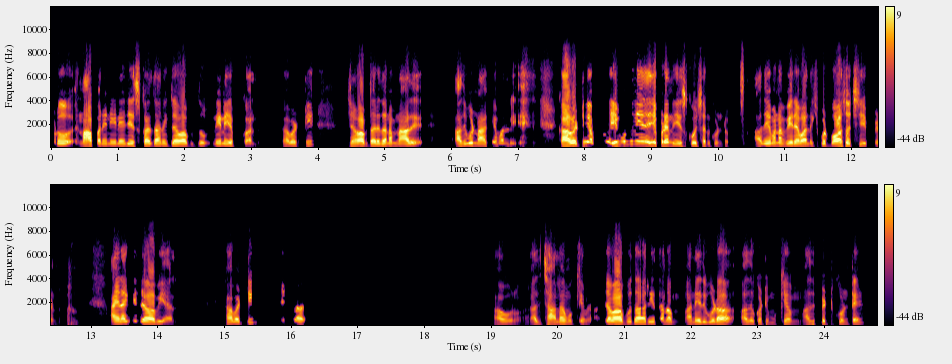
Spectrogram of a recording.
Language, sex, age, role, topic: Telugu, male, 25-29, guest, ఆలస్యం చేస్తూ పనిని వాయిదా వేసే అలవాటు వచ్చినప్పుడు మీరు ఏమి చేస్తారు?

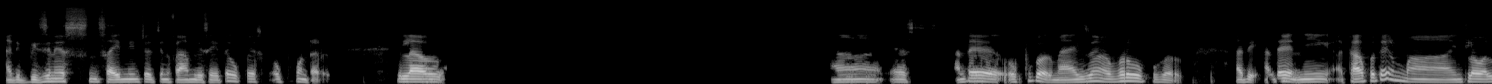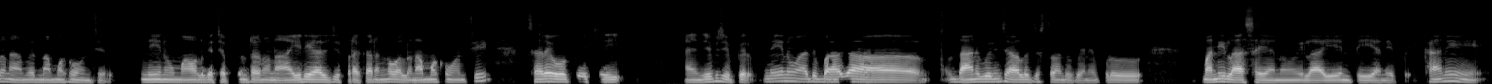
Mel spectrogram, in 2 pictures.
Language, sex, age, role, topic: Telugu, male, 25-29, guest, ఒక పెద్ద విఫలం తర్వాత మీరు మళ్లీ మీ జీవితాన్ని ఎలా పునర్నిర్మించుకుంటారు?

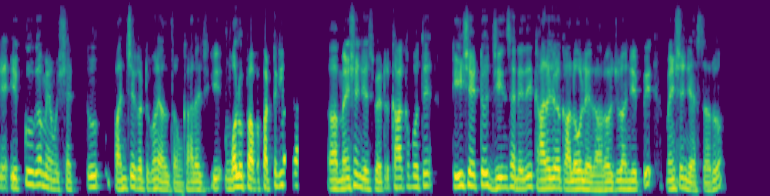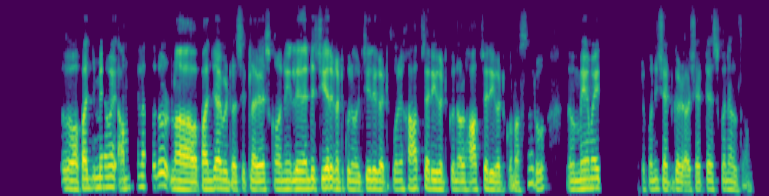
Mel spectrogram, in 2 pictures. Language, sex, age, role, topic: Telugu, male, 20-24, guest, మీకు సంప్రదాయ దుస్తుల ప్రాముఖ్యత ఎంతగా అనిపిస్తుంది?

